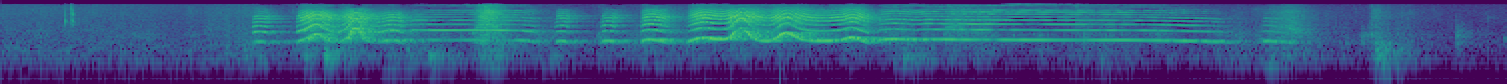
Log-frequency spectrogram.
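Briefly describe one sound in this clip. A dog whines in a high voice.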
